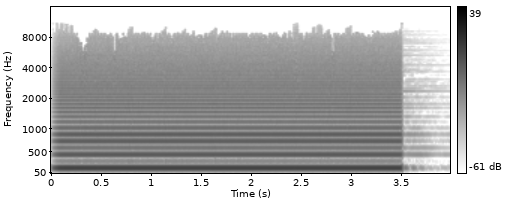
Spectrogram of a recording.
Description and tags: An analog-esque strings ensemble sound. This is the note D of octave 3. (Created with AudioSauna, as always.)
